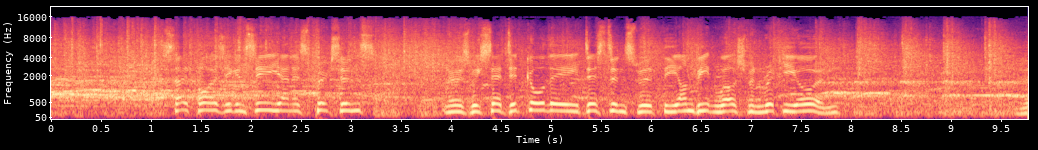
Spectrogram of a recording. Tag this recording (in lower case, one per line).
speech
